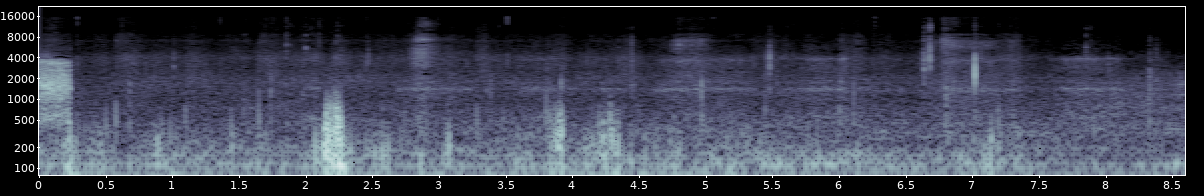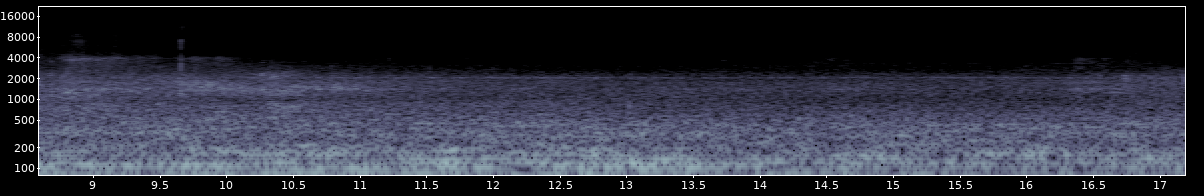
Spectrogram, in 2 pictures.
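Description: Wind rumbling on a phone microphone outdoors while walking, with a few short knocks from footsteps and handling; the loudest knock comes about two seconds in, and the noise slowly fades.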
